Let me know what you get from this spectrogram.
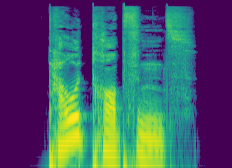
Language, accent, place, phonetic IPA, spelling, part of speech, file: German, Germany, Berlin, [ˈtaʊ̯ˌtʁɔp͡fn̩s], Tautropfens, noun, De-Tautropfens.ogg
- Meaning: genitive of Tautropfen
